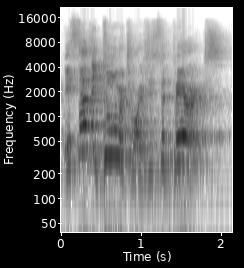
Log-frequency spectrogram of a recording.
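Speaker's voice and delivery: high, loud, exasperated correction; irritated correction. Acted. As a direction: correct her hotly, slowing at the end. Acted quarrel, he corrects her.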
